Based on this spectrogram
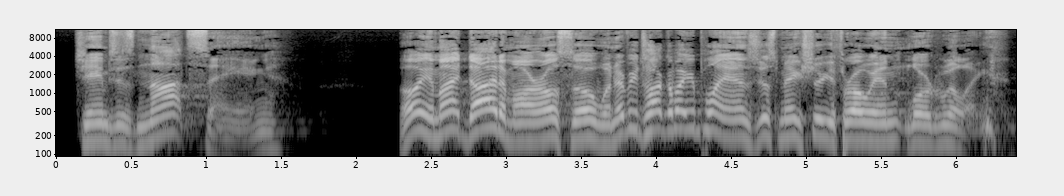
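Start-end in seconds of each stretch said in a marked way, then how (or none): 2.3-6.3 higher, louder, fast mocking paraphrase; mock advice. Preacher mocking a shallow rule, hurried and hammed-up. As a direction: rattle it off like a glib rule. Mocking misreading James is not saying.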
